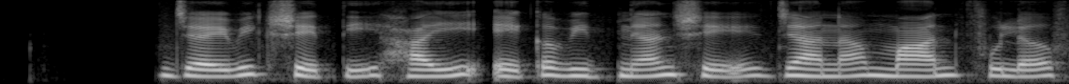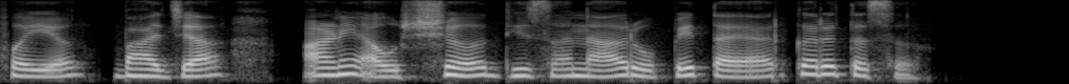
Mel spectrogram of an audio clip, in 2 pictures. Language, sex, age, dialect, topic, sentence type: Marathi, female, 31-35, Northern Konkan, agriculture, statement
